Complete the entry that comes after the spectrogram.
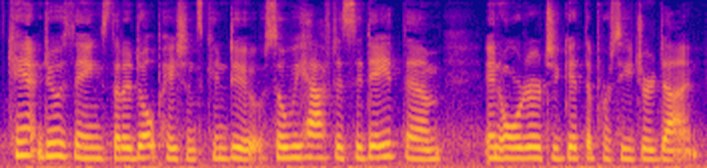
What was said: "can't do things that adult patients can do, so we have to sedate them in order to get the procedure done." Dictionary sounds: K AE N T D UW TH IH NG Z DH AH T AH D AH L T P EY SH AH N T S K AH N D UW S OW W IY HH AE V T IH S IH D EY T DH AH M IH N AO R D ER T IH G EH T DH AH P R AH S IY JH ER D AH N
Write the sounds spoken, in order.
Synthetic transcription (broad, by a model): K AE N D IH TH IH NG Z DH AH T AH D AH L T P EY SH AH N T S K AH N D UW S OW W IY HH AE F T IH S IH D EY T DH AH M IH N AO R D ER T IH G EH T DH AH P R AH S IY JH ER D AH N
